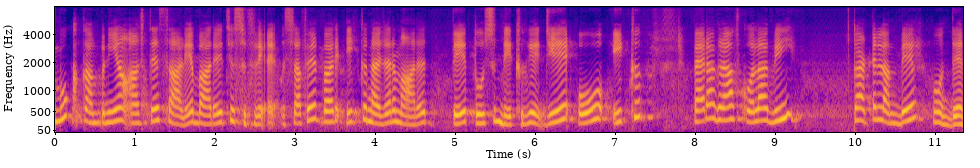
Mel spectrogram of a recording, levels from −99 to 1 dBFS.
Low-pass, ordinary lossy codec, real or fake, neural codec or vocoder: none; none; fake; codec, 16 kHz, 1 kbps, FunCodec, trained on Chinese and English, 50 frames a second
